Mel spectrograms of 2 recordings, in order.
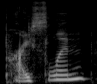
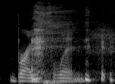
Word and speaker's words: Brycelyn: She calls me Pricelin, like Price Lin, like it's not Brycelyn.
